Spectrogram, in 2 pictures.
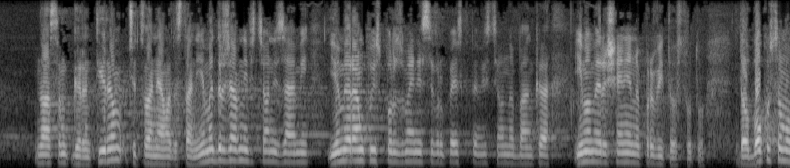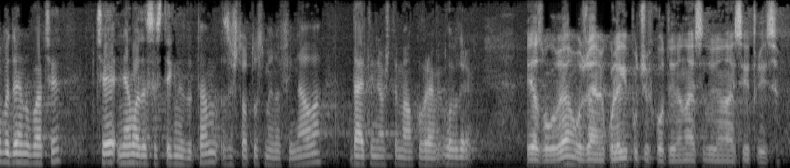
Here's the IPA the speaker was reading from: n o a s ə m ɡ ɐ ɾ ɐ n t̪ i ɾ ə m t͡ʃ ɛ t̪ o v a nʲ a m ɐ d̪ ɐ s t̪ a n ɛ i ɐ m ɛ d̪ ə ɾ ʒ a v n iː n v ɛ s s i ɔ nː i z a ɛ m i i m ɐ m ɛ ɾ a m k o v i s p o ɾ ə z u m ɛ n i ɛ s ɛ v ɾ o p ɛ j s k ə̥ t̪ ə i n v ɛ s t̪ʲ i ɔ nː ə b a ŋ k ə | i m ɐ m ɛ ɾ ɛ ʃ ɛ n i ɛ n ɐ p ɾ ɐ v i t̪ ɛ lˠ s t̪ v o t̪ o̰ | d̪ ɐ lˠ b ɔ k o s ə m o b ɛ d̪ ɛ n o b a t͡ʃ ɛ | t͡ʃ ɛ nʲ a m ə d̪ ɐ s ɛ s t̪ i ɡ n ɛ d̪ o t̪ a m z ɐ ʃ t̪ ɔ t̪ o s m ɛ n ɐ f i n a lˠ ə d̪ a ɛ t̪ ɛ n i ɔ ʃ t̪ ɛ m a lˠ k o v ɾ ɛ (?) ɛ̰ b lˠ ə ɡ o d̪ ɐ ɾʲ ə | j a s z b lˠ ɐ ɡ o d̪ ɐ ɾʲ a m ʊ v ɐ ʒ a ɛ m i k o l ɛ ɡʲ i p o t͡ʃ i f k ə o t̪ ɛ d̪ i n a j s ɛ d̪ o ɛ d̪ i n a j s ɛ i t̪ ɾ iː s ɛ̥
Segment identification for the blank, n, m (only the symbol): m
